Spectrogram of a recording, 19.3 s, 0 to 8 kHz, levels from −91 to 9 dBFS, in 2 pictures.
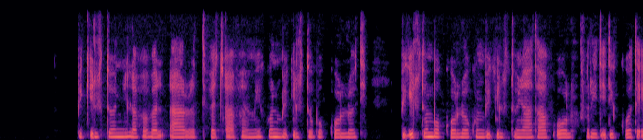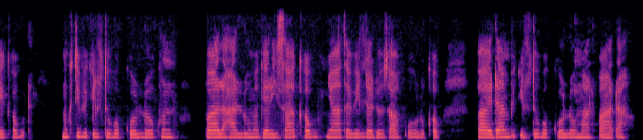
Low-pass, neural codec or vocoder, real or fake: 7.2 kHz; none; real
